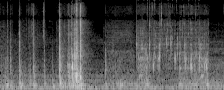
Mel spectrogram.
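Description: Pod coffee brewer: the lid is clacked shut over a K-cup pod with a few knocks, loudest about a second and a half in. From about two and a half seconds in, a thin stream of brewed coffee pours into a mug.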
